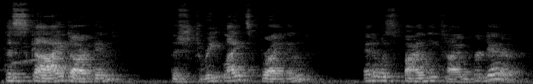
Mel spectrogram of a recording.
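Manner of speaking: lively read-aloud storytelling; animated picture-book narration; reading to children. A narrator's reading. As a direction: read it like story time for kids. Teacher reads picture book aloud.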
